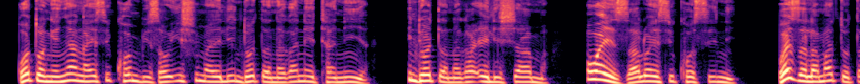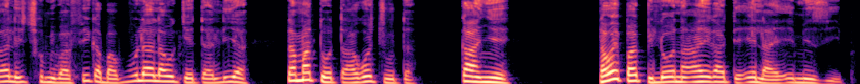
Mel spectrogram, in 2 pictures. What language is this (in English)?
North Ndebele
